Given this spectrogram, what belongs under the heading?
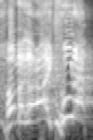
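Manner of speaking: high, panicked live reaction; alarmed outcry. Real, not acted. Commentator seeing the striker pull up, alarmed high cry.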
